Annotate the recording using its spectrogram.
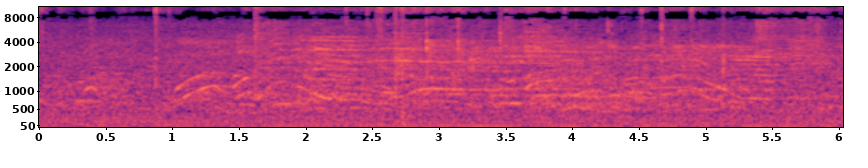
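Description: A ball bounces on a hard court.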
